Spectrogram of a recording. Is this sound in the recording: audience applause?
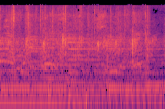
yes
